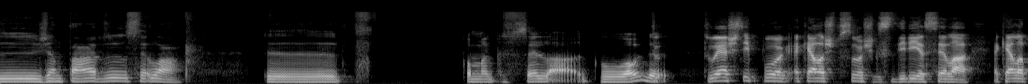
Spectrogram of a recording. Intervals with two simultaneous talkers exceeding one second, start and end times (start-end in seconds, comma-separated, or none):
none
